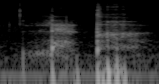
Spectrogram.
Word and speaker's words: lettre: So lettre means letter. It is basically the same word as in English, but you switch to letters and the pronunciation changes a little bit.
